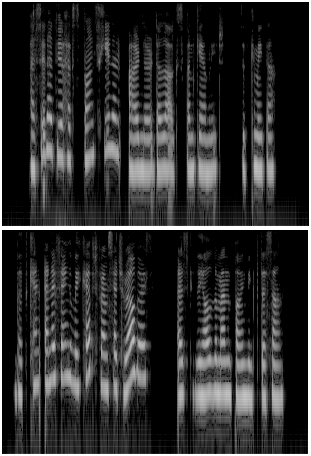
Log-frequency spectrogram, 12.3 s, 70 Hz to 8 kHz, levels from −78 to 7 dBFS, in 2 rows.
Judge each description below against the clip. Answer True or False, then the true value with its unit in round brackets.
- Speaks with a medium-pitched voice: False (245 Hz)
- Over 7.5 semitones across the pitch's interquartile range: False (4.8 semitones)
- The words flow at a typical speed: True (145 wpm)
